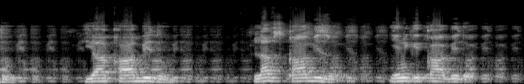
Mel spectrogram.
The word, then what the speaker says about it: قابض: یا قابض ہو، لفظ قابض ہو یعنی کہ قابض ہو، اس کو زوئے یعنی کہ زواد نہیں پڑھنا، داد پڑھنا ہے، عربی کا جو تلفظ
